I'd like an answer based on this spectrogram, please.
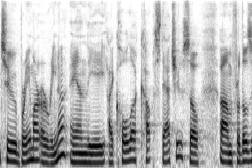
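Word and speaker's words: Ikola: draw your attention to Braemar Arena and the Icola Cup statue. So for those of you that know the Icola Cup, it's a... So we'll let you let that pass because you're from Minnetonka, but that's Icola.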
